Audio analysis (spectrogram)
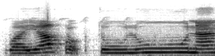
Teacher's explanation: قاف حروف قلقلہ میں سے اس کو ہلاتے ہوئے پڑھیں گے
